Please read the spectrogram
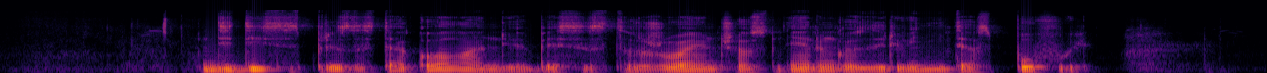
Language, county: Lithuanian, Utena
